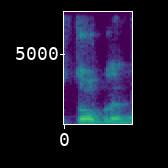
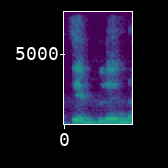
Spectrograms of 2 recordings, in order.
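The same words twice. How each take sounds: First: "Dublin" with a full, strong U. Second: "Diblin" with a short i in the first syllable; Kiwi vowel change. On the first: Pretend correction of a Kiwi speaker, "Dublin" with a strong U. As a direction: stress the U in the first syllable of "Dublin". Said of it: "it's a strong U". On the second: Imitating Kiwis naming his city, "Diblin" with an i sound. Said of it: "there's the vowel change". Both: Shown as a demonstration.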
